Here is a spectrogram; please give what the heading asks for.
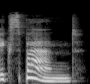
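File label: "expand", British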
